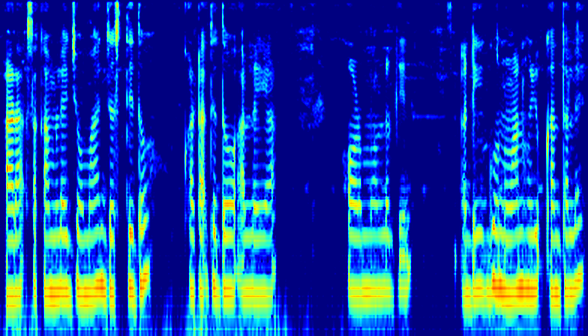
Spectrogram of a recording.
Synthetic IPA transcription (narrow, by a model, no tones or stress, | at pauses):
aɽaʔsakamlɛd͡ʒɔmad͡ʒəst̪id̪ɔkaʈa̰ʔt̪ɛd̪ɔa̰lɛjaʔ | hɔɽmɔləɡit̪̚ | əɖiɡunwanɦujuʔkant̪alɛ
